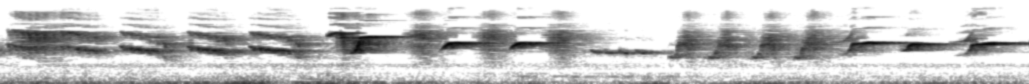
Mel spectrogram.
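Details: Clear, loud song of a wambi mini (zebra finch) for tutoring other birds: descending buzzy notes, short level whistles, a low steady tone, then a run of rapid chips and repeated whistled notes.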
